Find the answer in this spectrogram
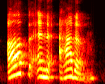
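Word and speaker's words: up and at 'em: at the first one it says up an Adam up an adom but do you understand this like uh apostrophe em so up and adom up and Adam so this one is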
